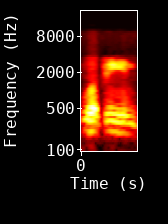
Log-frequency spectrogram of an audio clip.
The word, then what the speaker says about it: Lavine: It's actually just Lavine, but it's spelled kind of funny.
